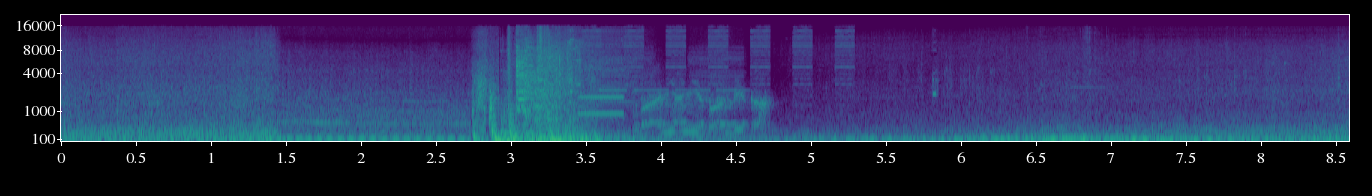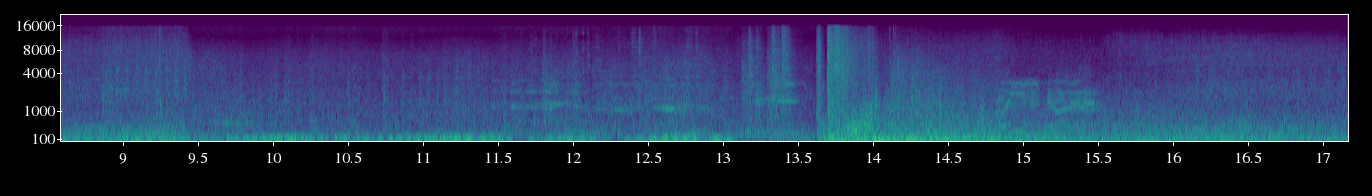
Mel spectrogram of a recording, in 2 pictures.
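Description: A tank engine rumbles low and steady.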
